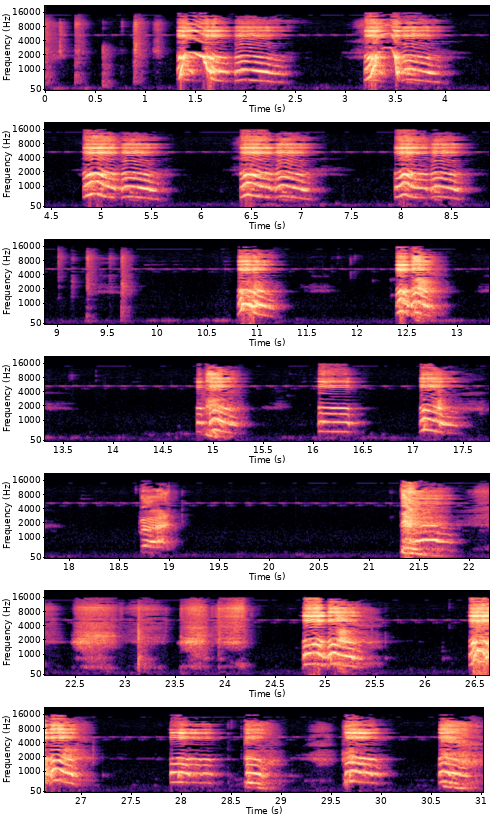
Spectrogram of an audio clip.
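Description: Screaming yellow rubber chickens squeezed over and over in a workout set, each squeeze giving a wavering squawk of up to about a second. About twenty squawks come in runs with short pauses between them.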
